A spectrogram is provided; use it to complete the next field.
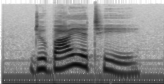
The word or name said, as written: dubiety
